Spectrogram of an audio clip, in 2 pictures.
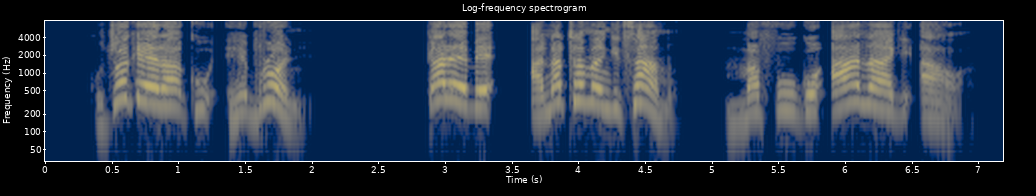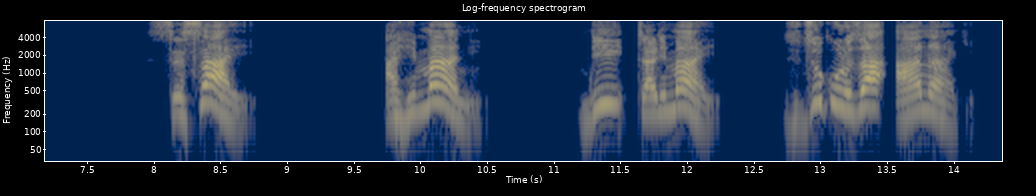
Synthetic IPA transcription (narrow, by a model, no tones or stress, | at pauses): kut͡ʃɔkɛɾakuhɛbɾɔni | kalɛɓɛ | anatʰamaŋɡit͡sʰamɔ | m̩mafukɔʔaːnak̬iʔaːwa̰ | sɛsaḭ | aɦimanḭ | nditalimaḭ | zid͡zukuluzaaːnaːki̥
